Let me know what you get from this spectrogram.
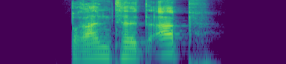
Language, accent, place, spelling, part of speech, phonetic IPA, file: German, Germany, Berlin, branntet ab, verb, [ˌbʁantət ˈap], De-branntet ab.ogg
- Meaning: second-person plural preterite of abbrennen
